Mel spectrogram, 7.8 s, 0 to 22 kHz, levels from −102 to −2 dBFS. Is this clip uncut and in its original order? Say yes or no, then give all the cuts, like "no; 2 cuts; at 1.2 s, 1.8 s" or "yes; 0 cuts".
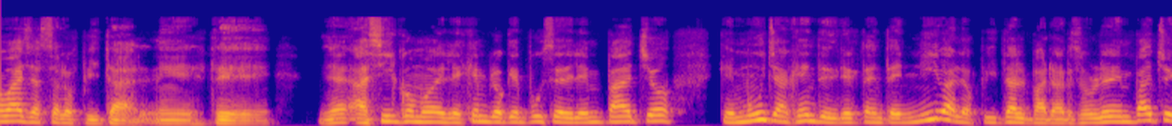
yes; 0 cuts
